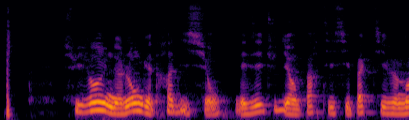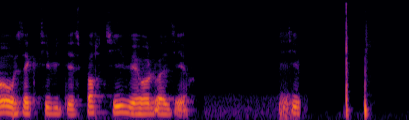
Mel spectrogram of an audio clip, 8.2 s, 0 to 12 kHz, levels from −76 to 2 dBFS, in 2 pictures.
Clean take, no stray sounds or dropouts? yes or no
no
